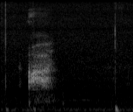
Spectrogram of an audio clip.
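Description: A short whispered, breathy sound from a person about half a second in, with no clear words. A sharp short click follows near the end.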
